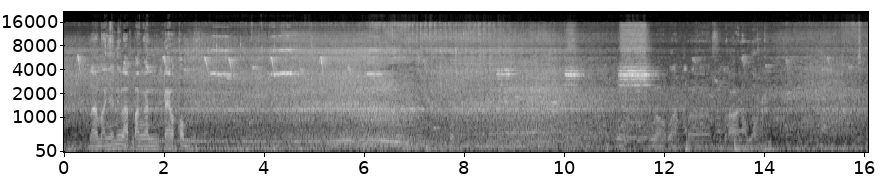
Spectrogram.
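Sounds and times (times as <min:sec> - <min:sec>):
road traffic noise: 0:00.0 - 0:16.0
vehicle engine passing by: 0:01.5 - 0:11.0.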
